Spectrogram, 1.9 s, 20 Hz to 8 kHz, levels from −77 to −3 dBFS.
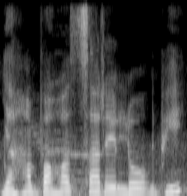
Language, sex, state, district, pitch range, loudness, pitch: Hindi, female, Uttar Pradesh, Lucknow, 205-220 Hz, -16 LUFS, 215 Hz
